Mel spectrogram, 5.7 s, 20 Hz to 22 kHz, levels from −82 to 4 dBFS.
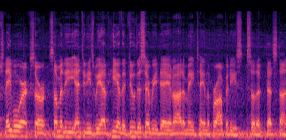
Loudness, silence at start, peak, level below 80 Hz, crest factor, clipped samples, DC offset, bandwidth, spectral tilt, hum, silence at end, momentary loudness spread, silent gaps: -17 LUFS; 0 s; -6 dBFS; -52 dBFS; 10 dB; under 0.1%; under 0.1%; 16 kHz; -5.5 dB/octave; none; 0 s; 4 LU; none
